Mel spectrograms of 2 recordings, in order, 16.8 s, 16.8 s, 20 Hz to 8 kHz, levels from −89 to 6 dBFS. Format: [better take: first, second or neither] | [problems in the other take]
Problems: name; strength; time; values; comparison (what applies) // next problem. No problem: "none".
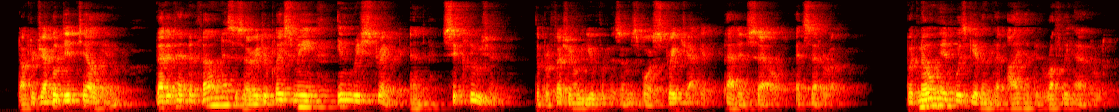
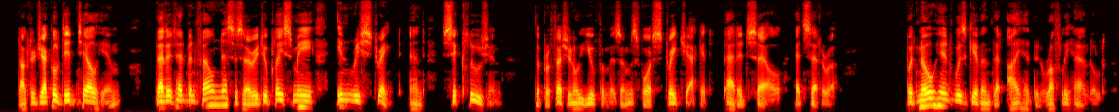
second | room echo; dies away in 0.9 s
